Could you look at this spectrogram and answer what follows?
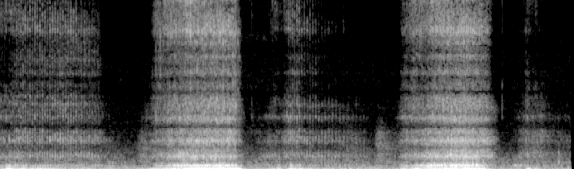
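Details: Great Dane snoring during sleep: deep, rumbling snores about a second long, with quieter breaths between them, roughly every three seconds; loud snoring.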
